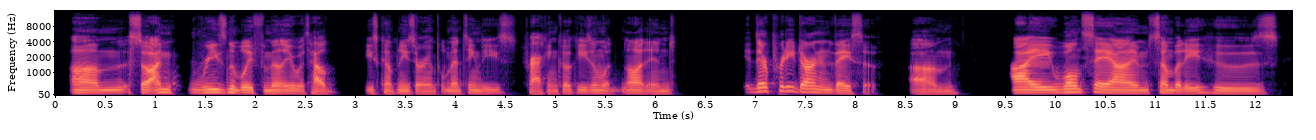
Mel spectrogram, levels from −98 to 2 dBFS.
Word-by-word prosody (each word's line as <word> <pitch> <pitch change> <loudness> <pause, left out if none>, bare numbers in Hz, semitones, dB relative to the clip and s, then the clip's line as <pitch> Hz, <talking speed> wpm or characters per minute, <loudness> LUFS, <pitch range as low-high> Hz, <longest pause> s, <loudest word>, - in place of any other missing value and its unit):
Um, 115 0 +1
so 115 -2 +3
I'm 125 0 +4 0.2
reasonably 125 -1 +2
familiar 105 -1 -1
with 100 -1 -5
how - - 0 0.3
these 105 -2 -8
companies 100 0 -4
are 90 0 -2
implementing 105 +3 -4
these 95 - -9
tracking 100 +3 -2
cookies 105 +1 -4
and 110 - -2
whatnot, 105 0 -2
and 95 0 -7 0.7
they're 165 +6 +2
pretty 190 +2 -1
darn 140 -3 +5
invasive. 105 -4 -2 0.3
Um, 85 +3 -4 0.5
I 120 0 +6
won't 135 +2 +3
say 125 -1 +3
I'm 110 -1 +3
somebody 110 -2 0
who's, 100 -4 -5
110 Hz, 135 wpm, -24 LUFS, 100-120 Hz, 0.7 s, I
